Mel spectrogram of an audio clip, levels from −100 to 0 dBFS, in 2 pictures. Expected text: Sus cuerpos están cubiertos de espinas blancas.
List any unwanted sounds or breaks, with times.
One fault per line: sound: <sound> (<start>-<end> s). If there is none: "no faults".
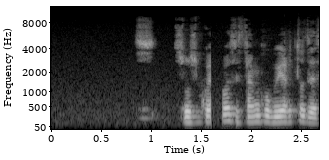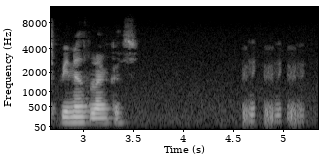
sound: dropout (1.6-1.7 s)
sound: laugh (4.6-5.2 s)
